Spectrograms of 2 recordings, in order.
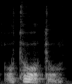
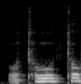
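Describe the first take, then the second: First: The pitch peaks on the long syllable, then drops. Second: The pitch stays high through the end of the word. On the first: The speaker calls it wrong. "we want to say ototo" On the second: The speaker calls it right. "ototo ga"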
